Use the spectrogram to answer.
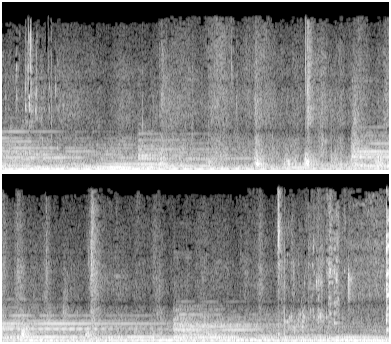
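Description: Champagne is poured at a table, with a long run of liquid splashing, fizzing and dripping sounds and scattered small clicks throughout.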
